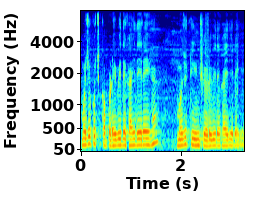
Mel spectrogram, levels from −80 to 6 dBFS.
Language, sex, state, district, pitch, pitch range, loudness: Hindi, male, Bihar, Katihar, 130 Hz, 125-140 Hz, -17 LUFS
